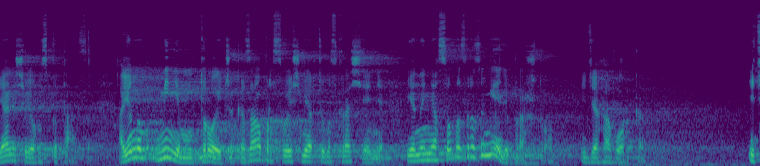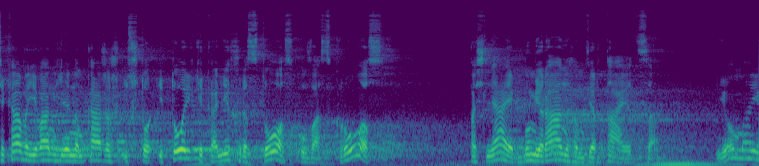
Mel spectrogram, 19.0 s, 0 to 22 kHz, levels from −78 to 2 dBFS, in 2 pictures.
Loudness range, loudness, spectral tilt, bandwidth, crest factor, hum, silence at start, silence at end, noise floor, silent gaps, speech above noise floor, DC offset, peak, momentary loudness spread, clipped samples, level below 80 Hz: 6 LU; -26 LUFS; -6 dB/octave; 16 kHz; 18 dB; none; 0 s; 0 s; -55 dBFS; none; 29 dB; under 0.1%; -8 dBFS; 16 LU; under 0.1%; -48 dBFS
